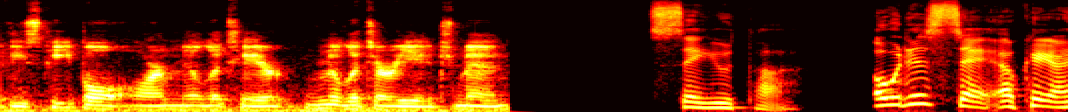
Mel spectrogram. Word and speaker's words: Ceuta: It is a S sound, not a K sound. Okay, great. I was just making sure. I thought so. Ceuta.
